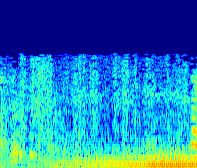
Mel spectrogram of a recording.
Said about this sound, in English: a young couple is found riding along the highway in an automobile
